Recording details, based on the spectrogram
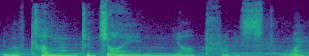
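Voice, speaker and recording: Over clear background music, a put-on character voice speaks at a low-to-middle pitch and a fairly slow pace. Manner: seductive, inviting.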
